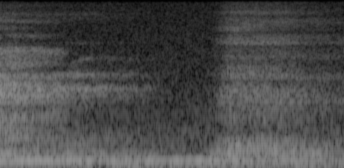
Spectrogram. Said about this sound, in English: in through the nose and out through the mouth as we blow off a little steam and let go of some things that may be taking up space that's not serving us at this time.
